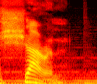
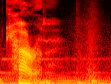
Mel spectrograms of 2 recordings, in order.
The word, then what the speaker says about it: Charon: to his wife Charlene he pronounced it as Sharon rather than Karen not much was known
